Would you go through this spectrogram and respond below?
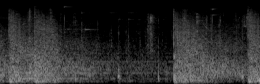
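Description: Gunfire from the LA Noire shootout comes in rapid, dense bursts with short pauses between volleys, loud and harsh and close by.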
